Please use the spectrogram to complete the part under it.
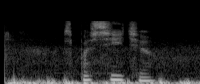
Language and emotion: Russian, sad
